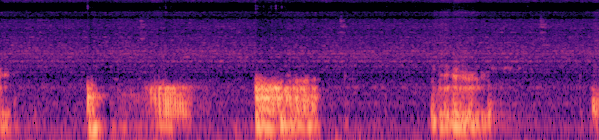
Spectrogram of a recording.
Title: Stomach growling at work.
